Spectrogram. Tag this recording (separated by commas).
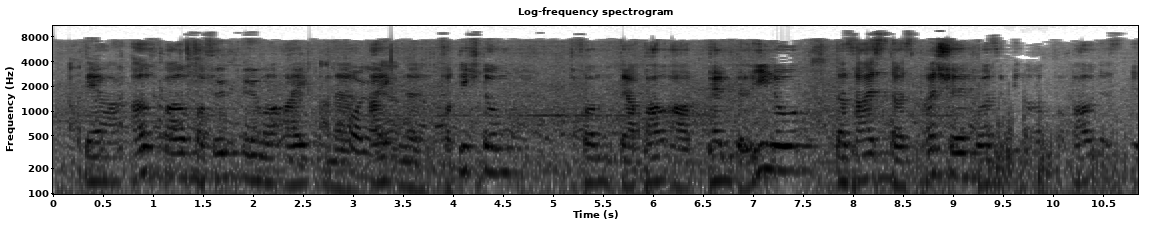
Speech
